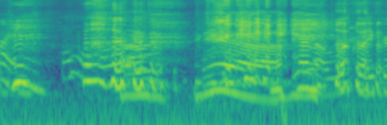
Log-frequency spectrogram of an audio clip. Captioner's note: laughing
